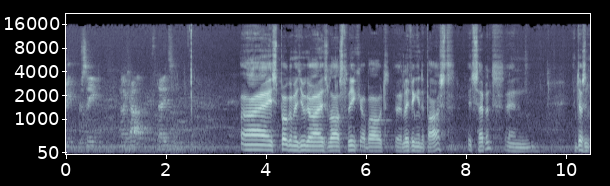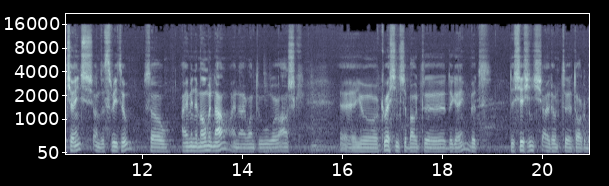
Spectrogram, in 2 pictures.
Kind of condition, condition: setting, busy venue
